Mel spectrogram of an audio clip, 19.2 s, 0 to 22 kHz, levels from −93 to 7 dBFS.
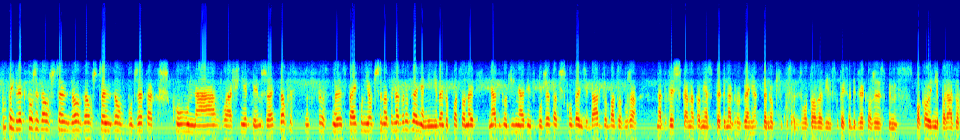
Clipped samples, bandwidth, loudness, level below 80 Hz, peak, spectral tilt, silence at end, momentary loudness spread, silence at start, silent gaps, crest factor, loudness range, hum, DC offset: under 0.1%; 4.6 kHz; -14 LUFS; -42 dBFS; 0 dBFS; -7.5 dB/octave; 0 s; 7 LU; 0 s; none; 14 dB; 3 LU; none; under 0.1%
